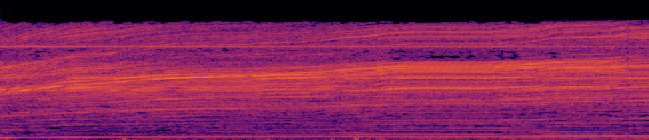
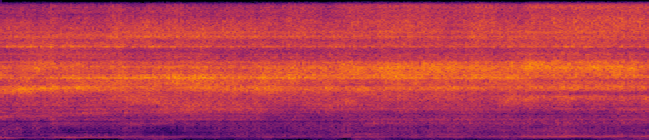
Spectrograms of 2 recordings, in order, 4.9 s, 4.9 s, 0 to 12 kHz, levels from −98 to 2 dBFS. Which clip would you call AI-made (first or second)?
second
